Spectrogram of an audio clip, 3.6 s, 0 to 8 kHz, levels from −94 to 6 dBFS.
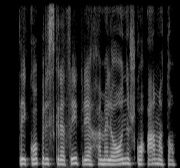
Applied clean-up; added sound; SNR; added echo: neural mask model DeepFilterNet 3.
